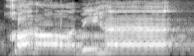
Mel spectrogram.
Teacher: فی خرابہا، فا کو بھی کھینچ کر کے پڑھنا ہے اس لیے کہ یہاں پر یا مدہ کا قاعدہ ہے۔ خرابہا، را کو بھی کھینچنا ہے اور ہا کو بھی کھینچنا ہے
